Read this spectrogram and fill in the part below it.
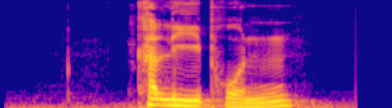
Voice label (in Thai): "ค่ะลีผล", ภาษาโคราช; มักกะลีผล นารีผล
